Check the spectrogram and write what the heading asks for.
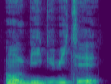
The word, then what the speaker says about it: ambiguïté: Même chose pour ambiguïté, ambiguïté. Sans le tréma, on dirait ambiguïté. Le tréma permet de séparer le U et le I.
